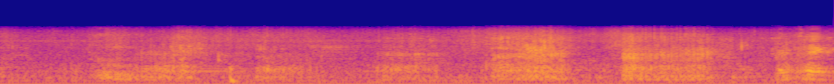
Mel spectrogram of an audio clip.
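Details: Puppies, two Dachshunds and a Golden Retriever, wrestling over a glove, with low rough growls swelling in bursts of about half a second, mixed with scuffling and soft whimpers.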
